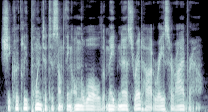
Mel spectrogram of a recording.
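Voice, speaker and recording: Low, mellow male story narrator. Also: fairly even intonation, moderate pace, vocal fry.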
